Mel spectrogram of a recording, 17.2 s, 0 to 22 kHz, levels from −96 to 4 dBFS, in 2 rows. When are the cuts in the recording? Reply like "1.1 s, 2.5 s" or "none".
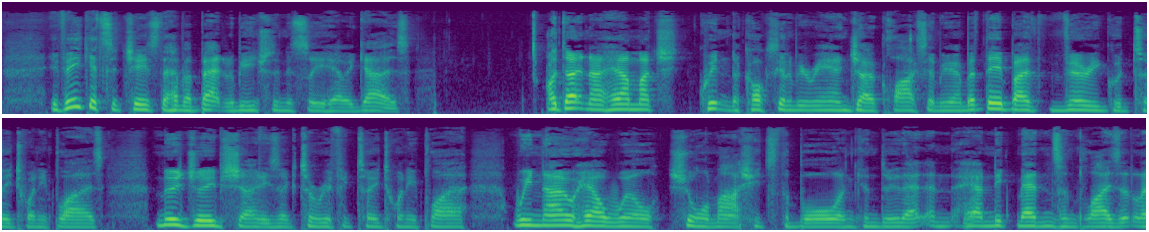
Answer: none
